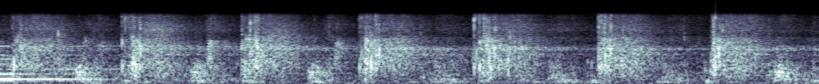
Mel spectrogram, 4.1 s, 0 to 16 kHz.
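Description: Steady hand clapping keeps a rhythmic beat, about one clap every 0.6 seconds. A held chord of cello and voice dies away about half a second in.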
